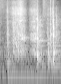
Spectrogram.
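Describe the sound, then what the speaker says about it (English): Grit and debris scraped out of the inside of a BBQ grill, a few short, close, raspy scrapes in quick succession. "you want to scrape all this stuff out"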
